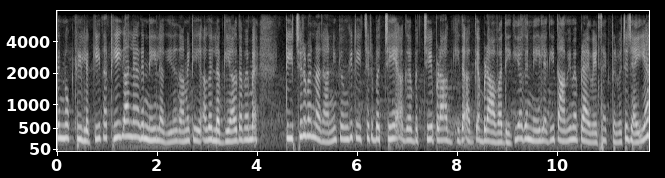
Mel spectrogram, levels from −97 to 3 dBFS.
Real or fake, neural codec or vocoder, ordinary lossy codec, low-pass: real; none; none; 7.2 kHz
